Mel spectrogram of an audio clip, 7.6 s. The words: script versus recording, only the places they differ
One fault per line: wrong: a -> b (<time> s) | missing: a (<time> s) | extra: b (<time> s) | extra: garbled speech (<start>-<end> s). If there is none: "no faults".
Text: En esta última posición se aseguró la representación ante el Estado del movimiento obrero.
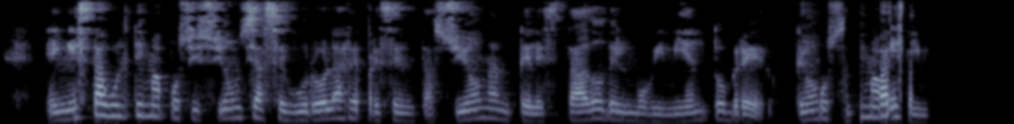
extra: garbled speech (5.9-7.0 s)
